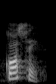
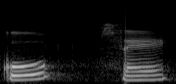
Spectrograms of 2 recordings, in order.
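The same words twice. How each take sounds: First: Said in the usual way. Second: "cosec" drawn out in pieces, co... se... c; syllable-by-syllable pronunciation. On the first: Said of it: "તેનો ઉચ્ચાર". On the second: Shown as a demonstration. Teacher writing out the pronunciation for pupils, "cosec" broken into slow sounds. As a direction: say "cosec" slowly, pausing between co, se and the final k. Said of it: "લખી પણ લઈએ તેનો ઉચ્ચાર".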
